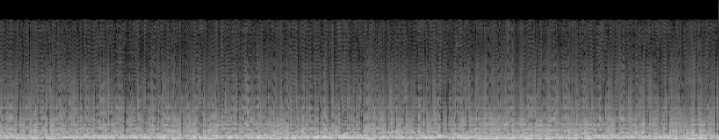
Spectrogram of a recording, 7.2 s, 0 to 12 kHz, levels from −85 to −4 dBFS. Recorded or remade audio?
remade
